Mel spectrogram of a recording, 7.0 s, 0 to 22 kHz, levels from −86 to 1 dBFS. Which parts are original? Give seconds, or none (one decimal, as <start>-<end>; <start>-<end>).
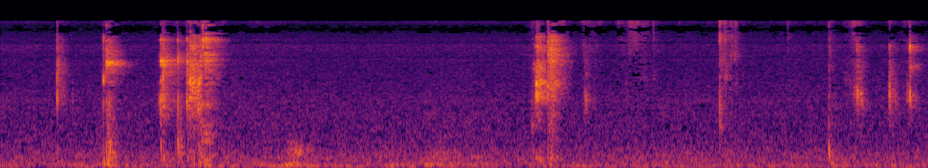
4.2-5.0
